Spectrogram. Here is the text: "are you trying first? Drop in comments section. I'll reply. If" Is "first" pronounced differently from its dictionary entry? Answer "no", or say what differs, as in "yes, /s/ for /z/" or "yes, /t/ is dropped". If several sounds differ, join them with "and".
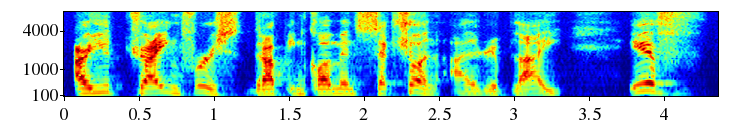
no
